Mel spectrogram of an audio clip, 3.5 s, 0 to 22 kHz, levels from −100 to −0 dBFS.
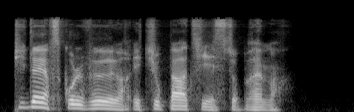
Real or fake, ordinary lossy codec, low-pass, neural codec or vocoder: fake; Opus, 32 kbps; 10.8 kHz; codec, 24 kHz, 1 kbps, SNAC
